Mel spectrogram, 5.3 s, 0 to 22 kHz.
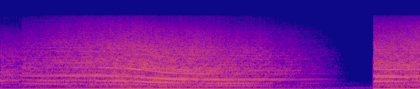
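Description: A V8 stock car engine roars at full throttle as it passes by.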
